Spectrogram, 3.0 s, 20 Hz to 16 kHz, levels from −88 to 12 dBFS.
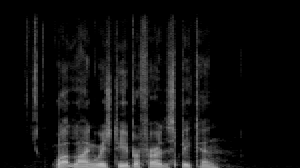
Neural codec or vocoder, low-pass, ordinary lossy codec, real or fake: vocoder, 48 kHz, 128 mel bands, Vocos; 14.4 kHz; none; fake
